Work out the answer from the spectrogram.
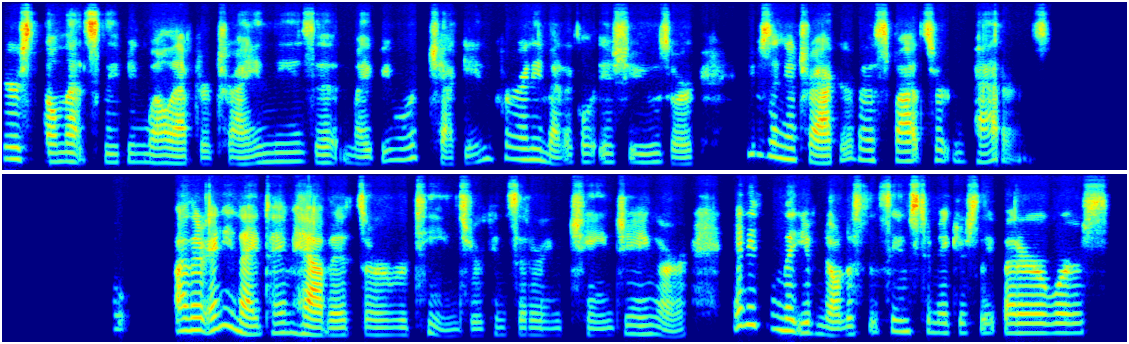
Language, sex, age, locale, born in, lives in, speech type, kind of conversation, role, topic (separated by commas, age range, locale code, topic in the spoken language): English, female, 45-49, en-US, United States, United States, read, expert-assistant, expert, What happens in the body during different sleep stages?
